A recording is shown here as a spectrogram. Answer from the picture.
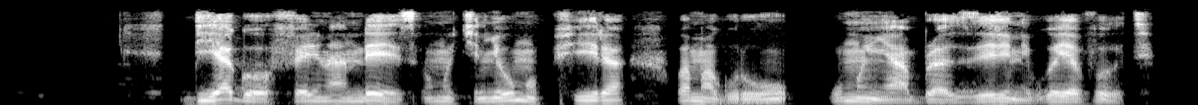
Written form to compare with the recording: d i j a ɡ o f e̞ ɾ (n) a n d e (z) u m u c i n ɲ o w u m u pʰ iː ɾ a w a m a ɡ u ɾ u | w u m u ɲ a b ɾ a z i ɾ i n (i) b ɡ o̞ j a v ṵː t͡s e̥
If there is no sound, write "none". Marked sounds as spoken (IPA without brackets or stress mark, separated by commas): n, z, i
